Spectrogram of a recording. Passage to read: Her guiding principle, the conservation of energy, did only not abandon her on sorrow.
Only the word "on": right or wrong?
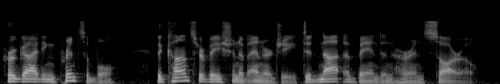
wrong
